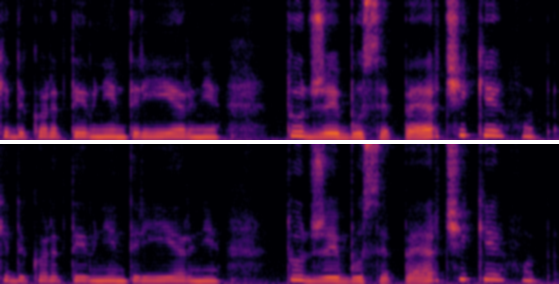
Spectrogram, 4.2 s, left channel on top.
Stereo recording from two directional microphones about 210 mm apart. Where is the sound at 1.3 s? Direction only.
35° right (ahead or behind).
